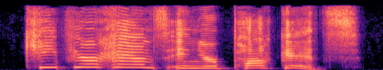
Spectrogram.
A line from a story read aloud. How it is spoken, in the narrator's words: she screamed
